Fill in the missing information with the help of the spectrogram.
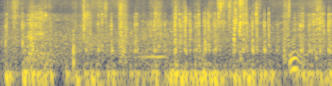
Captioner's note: vomiting sound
